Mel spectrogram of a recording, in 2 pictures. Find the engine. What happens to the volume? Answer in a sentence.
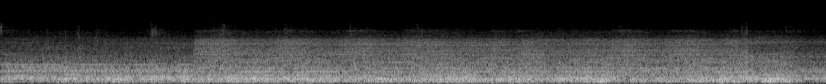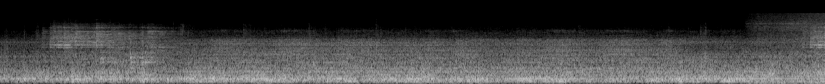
The loudness of the engine stays about the same.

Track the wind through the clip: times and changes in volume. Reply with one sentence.
You can hear the wind from 0.0 to 16.4 s, at a steady volume.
